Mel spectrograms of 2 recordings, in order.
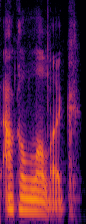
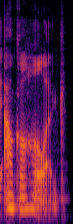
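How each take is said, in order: First: "Alcoholic" as al-kuh-LOL-ik; L instead of H. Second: "Alcoholic" with an H, as in the ordinary word alcoholic. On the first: Streamer giving the real name, "Alcoholic" pronounced al-kuh-LOL-ik. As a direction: say "Alcoholic" with an L in place of the H. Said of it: "But it's Alcoholic". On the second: Streamer showing what the name sounds like, "Alcoholic" said as the common word. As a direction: pronounce "Alcoholic" as al-kuh-HOL-ik. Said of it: "sounds just like Alcoholic". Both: Shown as a demonstration.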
